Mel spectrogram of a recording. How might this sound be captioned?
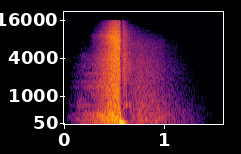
whoosh into hit 001
Designed whoosh into impact
Sweep, transition, Whoosh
